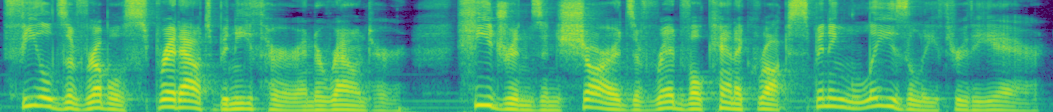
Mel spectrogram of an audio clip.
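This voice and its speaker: A narrator reading a dramatic audio story theatrically, with deliberate pauses and hushed emphasis, in a scripted style. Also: mid-range voice, sing-song. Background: music.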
